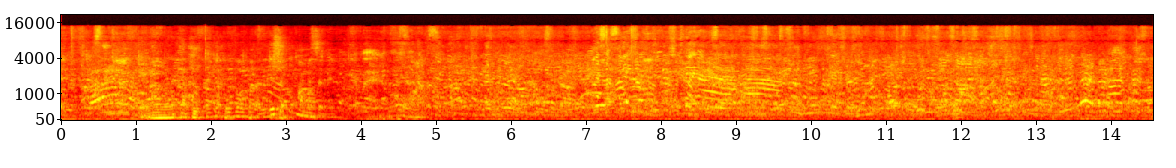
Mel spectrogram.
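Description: A large crowd of people chatters and shouts loudly outdoors.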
